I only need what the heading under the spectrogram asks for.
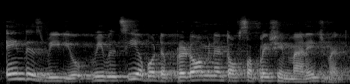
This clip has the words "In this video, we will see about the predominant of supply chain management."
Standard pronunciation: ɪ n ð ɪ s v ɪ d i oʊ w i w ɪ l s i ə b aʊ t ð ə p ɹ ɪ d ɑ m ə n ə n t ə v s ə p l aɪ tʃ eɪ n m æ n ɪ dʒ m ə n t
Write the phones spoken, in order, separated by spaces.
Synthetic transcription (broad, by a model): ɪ n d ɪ s v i d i oʊ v i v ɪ l s i ə b aʊ t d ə p ɹ ɪ d ɑ m ə n ə n t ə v s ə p l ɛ ʃ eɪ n m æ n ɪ dʒ m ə n t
